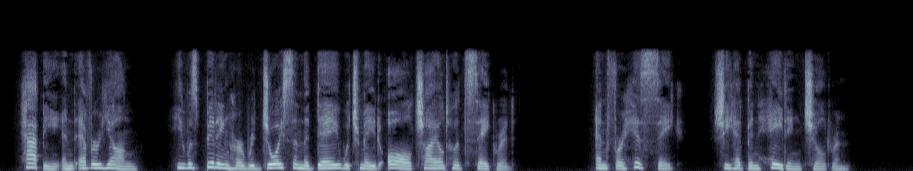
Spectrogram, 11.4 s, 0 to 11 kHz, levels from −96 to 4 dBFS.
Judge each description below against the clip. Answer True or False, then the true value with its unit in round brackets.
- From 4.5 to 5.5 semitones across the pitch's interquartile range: False (3.7 semitones)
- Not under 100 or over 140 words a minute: True (135 wpm)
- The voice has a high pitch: True (200 Hz)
